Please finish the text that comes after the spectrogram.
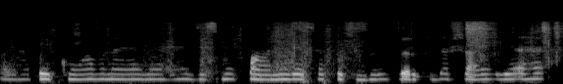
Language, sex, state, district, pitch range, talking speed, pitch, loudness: Hindi, female, Bihar, Gaya, 230-240 Hz, 150 wpm, 235 Hz, -29 LUFS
